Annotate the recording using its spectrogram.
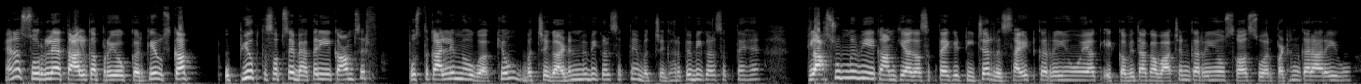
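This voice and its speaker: A woman's voice: medium pitch, brisk, clear, resonant tone. A woman teaching an online exam-prep lesson, explaining each option step by step with rhetorical questions and English terms mixed in. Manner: mixes English terms into Hindi.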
